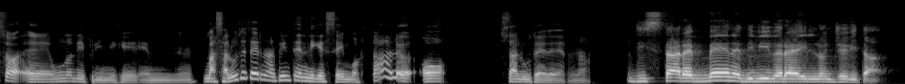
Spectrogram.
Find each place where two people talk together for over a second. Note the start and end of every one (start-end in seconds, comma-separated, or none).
none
